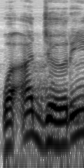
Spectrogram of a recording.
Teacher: qalqala Sugra yang mati asli di tengah kalimat jangan lupa dipantulkan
